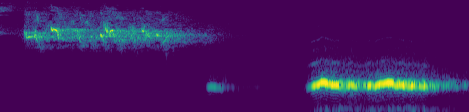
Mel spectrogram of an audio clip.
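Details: Owl hooting: a single long, steady, slightly wavering tonal hoot of about one second, following a burst of high, busy songbird chirping.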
